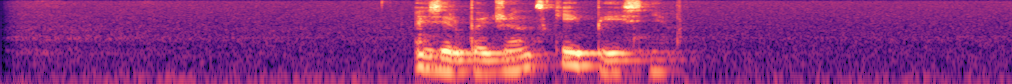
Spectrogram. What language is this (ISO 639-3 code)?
rus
